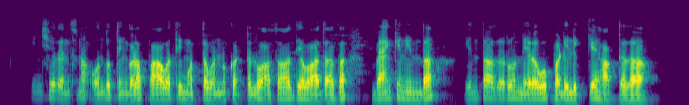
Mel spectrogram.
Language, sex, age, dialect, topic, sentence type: Kannada, male, 18-24, Coastal/Dakshin, banking, question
